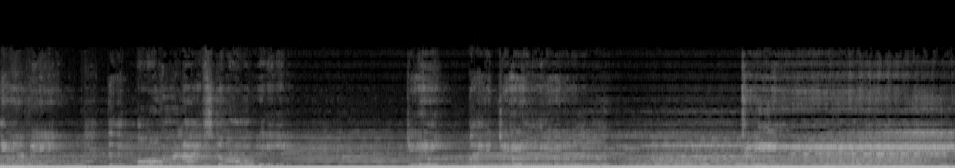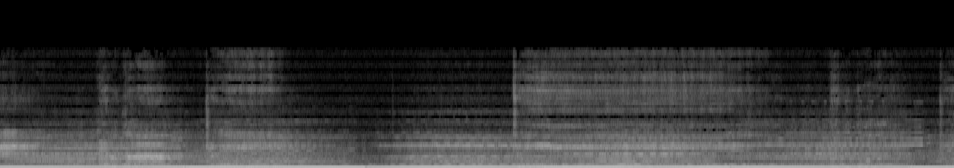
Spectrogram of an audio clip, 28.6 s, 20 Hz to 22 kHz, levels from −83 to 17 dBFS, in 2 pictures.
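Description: From start to finish the audio carries channel delay (comb filtering): one channel lags the other by a little under a millisecond, and when the two are summed, content common to both cancels at evenly spaced frequencies. The first notch sits around 700 Hz, with further notches repeating upward at regular intervals, giving a hollow, phasey tone. A spectrogram shows fixed dark horizontal stripes that never move, while the waveform itself looks unremarkable.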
